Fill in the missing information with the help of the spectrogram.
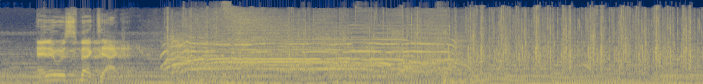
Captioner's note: cheering, applause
